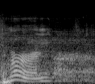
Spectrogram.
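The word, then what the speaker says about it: Hohn: committed by David Byrne pronounces it Hearn but he spells it h o h n6 to the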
